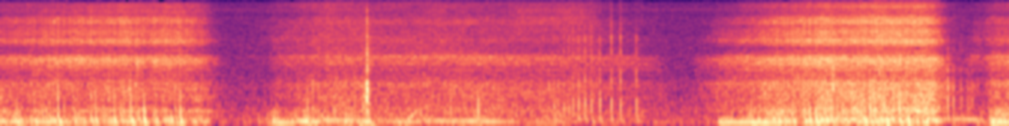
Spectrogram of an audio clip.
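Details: A Great Dane in a Santa hat, a sound sleeper, snores at Christmas in long, rumbling, raspy breaths separated by brief quiet pauses.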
